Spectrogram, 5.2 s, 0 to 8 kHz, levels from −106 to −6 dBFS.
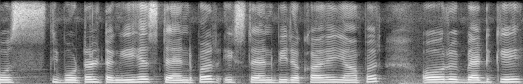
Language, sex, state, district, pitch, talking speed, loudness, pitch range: Hindi, female, Haryana, Charkhi Dadri, 225 Hz, 185 wpm, -15 LUFS, 215-240 Hz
